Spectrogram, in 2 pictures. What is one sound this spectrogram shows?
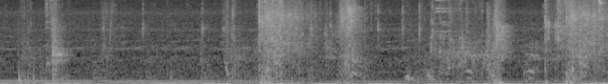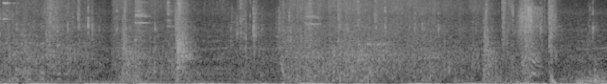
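Game weapons fire with short zaps and clicks.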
